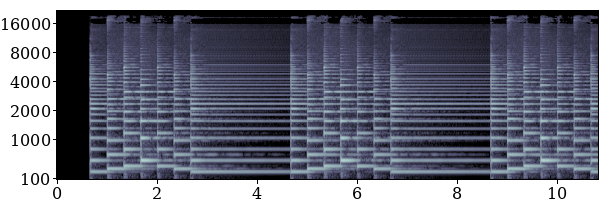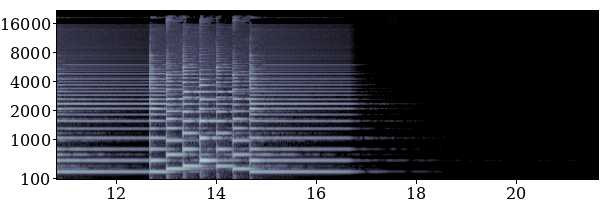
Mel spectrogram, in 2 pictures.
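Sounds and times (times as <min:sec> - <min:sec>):
broken chord: 0:00.7 - 0:17.3.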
